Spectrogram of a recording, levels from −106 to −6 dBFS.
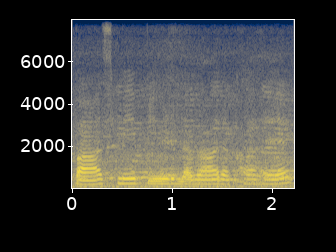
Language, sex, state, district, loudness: Hindi, female, Rajasthan, Bikaner, -16 LUFS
